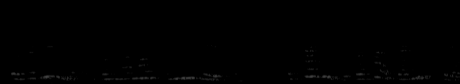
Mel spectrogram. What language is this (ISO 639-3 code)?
rus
